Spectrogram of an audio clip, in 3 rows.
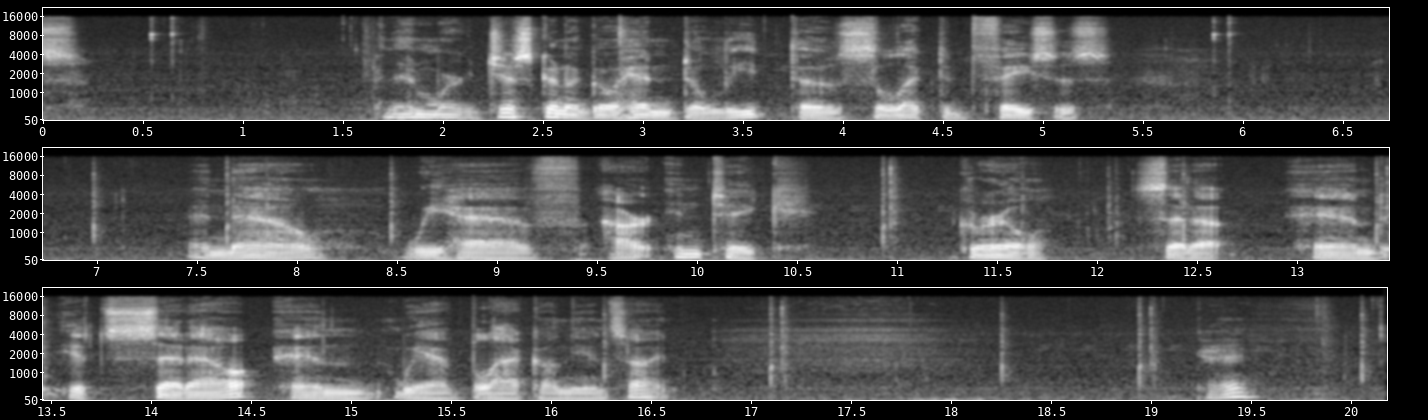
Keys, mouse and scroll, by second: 0.5 shift+click, 2.8 Delete, 6.9 middle click, 7.9 scroll down 3, 8.4-11.0 middle drag, 11.3-12.0 scroll up 4, 12.4-13.4 middle drag, 15.4-16.2 scroll down 4, 16.2 middle click, 17.4-17.8 scroll down 3, 18.2 middle click, 20.0 shift+middle click.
